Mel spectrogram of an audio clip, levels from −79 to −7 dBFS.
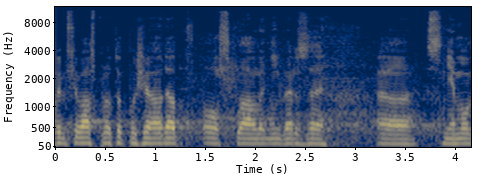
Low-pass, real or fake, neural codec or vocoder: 10.8 kHz; fake; codec, 44.1 kHz, 3.4 kbps, Pupu-Codec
